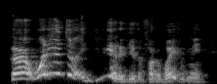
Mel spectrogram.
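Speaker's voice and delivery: sharp high yelp then a fast brush-off; blunt real talk to a woman. Retold or imitated. Man telling a woman off with a high sharp yelp. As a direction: call her out then rush the rest. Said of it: "It's like".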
